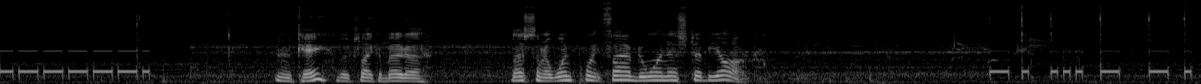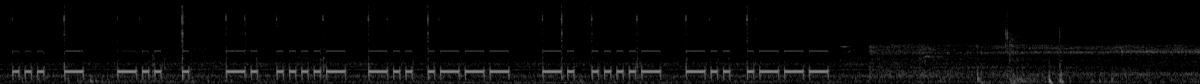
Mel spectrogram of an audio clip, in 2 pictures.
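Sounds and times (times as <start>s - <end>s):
morse code beeps: 9.9s - 13.7s, 14.3s - 20.3s.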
